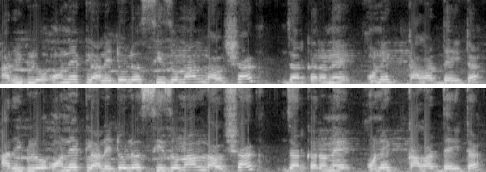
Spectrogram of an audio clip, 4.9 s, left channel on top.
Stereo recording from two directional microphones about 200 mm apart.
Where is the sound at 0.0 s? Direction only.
Centre (ahead or behind).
